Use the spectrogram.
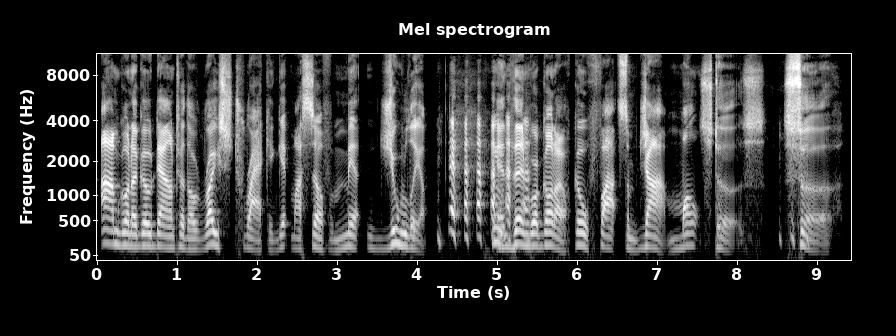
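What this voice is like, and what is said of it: Exaggerated Southern plantation-owner country accent. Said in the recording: “He is like full blown. ... Like full blown, like plantation owner style country accent.”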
